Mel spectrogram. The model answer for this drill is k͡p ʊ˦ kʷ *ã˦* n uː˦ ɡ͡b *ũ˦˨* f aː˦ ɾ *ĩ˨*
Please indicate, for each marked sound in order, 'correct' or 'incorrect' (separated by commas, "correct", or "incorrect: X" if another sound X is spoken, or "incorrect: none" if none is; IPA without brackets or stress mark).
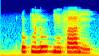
correct, correct, correct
